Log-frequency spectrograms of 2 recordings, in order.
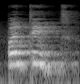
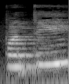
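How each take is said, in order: First: "petite" with sounded final t; feminine pronunciation. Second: "petit" with silent final t; masculine pronunciation. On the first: Teacher modelling the feminine form, "petite" with final t. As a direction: close "petite" on a crisp t. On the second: Teacher modelling the masculine form, "petit" without final t. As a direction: end "petit" on a rising ee. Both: Shown as a demonstration. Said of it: "ई को add करना है".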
